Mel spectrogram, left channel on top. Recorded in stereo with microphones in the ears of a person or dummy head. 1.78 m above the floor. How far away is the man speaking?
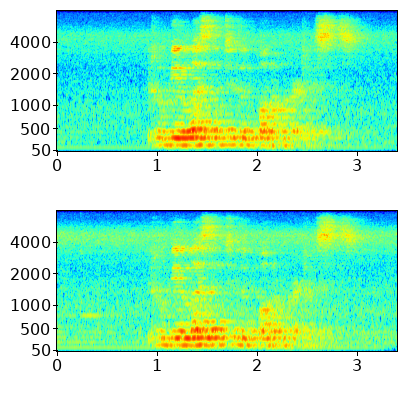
About 1.0 m.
